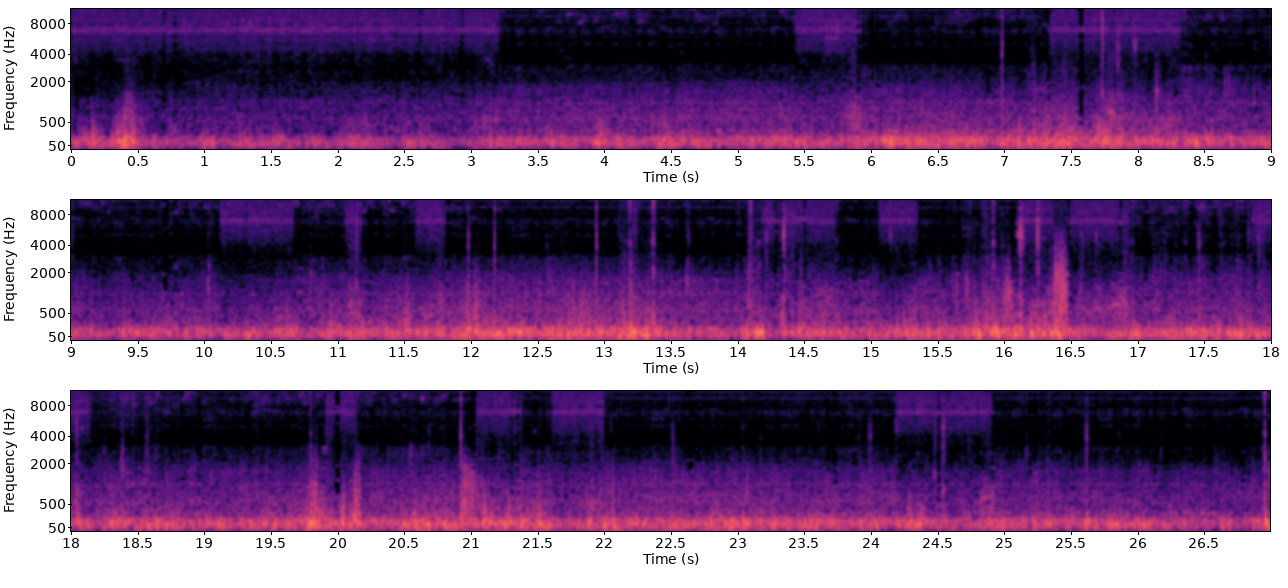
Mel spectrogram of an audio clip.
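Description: A bicycle riding over asphalt and paving: a steady low rumble with scattered knocks and rattles as it goes over bumps.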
